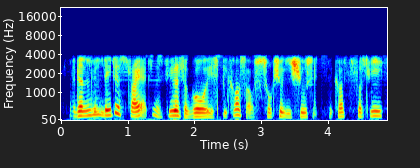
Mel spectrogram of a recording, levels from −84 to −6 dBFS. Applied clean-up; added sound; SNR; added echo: neural separator model SepFormer WHAM!.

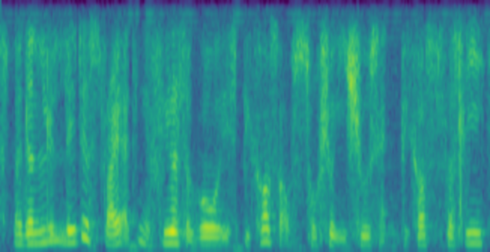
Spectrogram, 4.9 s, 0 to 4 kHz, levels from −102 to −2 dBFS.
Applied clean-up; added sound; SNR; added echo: none; none; none; none.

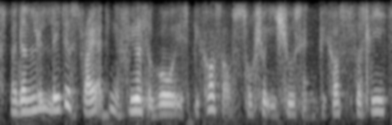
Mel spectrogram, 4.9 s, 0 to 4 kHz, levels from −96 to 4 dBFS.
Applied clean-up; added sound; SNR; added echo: neural mask model Resemble Enhance denoiser.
